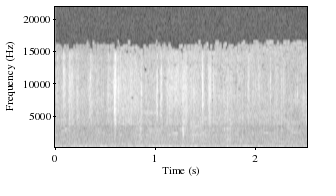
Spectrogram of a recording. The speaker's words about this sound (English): Hear what? Horses? No, nothing like that. I need to get more sleep, I'm hearing things.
